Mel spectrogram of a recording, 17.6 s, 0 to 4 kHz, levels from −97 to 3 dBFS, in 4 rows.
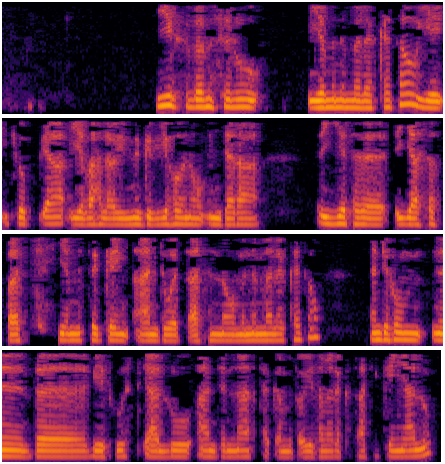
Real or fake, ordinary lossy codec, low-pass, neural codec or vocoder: real; MP3, 16 kbps; 3.6 kHz; none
